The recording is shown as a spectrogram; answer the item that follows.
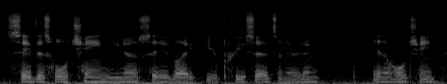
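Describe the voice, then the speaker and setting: Gravelly, low-key man, casual ASMR tutorial. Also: flat delivery, a bit bright, slight background noise, poor audio. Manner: halting, thinking aloud while working. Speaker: music producer giving a tutorial.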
